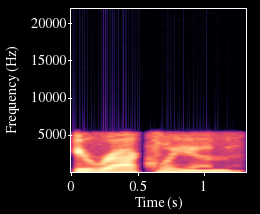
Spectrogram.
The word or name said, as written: Iraklion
